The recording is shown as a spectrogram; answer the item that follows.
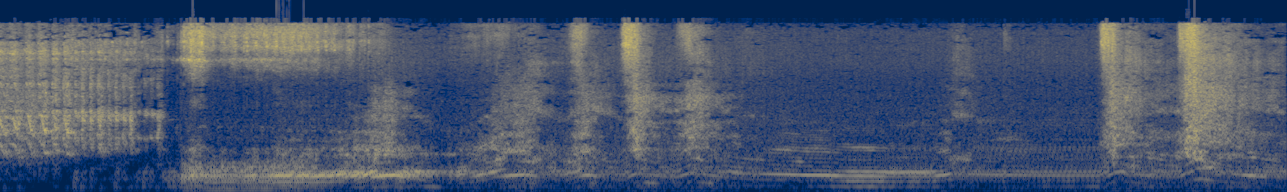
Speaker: So, it does run, but I I know the fuel is leaking from the carbs, but without the fuel to turn the fuel off, it should in theory fire on brake cleaner, but it's not.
